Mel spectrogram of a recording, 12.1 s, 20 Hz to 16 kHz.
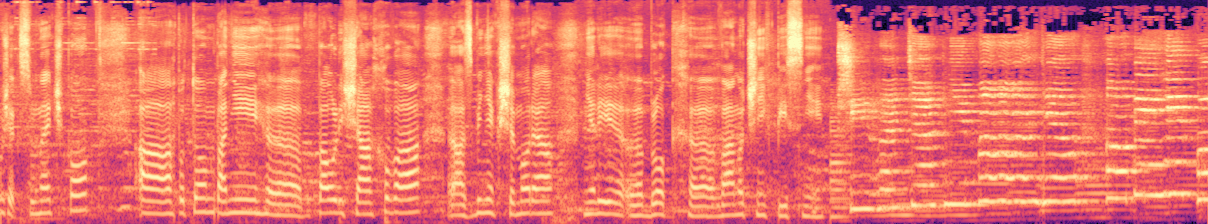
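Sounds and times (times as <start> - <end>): woman singing a carol: 8.1 - 12.0.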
